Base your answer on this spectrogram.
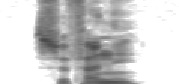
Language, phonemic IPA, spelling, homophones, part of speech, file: French, /fa.ne/, faner, faonner, verb, Fr-faner.ogg
- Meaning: 1. to make hay 2. to toss, turn (grass, hay, etc.) 3. to fade, to wilt 4. to fade, wither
